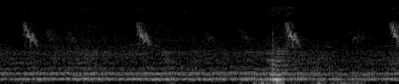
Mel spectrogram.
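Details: Worker bees of a feral honey bee colony coming and going without pause: continuous low buzzing hum, four high falling chirps, and a soft thump near the third second.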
